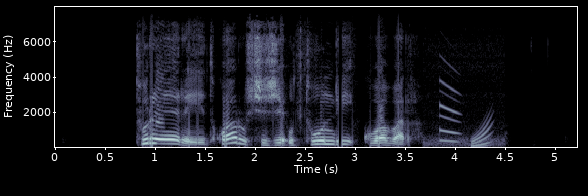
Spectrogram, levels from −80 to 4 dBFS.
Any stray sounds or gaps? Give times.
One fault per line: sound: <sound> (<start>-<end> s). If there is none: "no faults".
sound: chirp (3.8-4.4 s)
